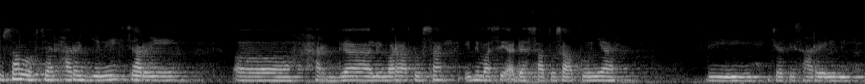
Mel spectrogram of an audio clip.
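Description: Speaking at a fairly slow pace, a woman keeps a medium pitch, a monotone, flat intonation and very even loudness. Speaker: property marketer. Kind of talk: sales pitch, walking property tour. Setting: walking through a house on camera. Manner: salesy, exclaiming praise.

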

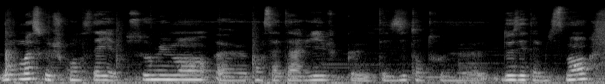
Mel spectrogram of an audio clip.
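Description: A woman speaks at a moderate pace with audible room echo and clear music in the background. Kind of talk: casual vlog chat. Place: home room. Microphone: phone near.

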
